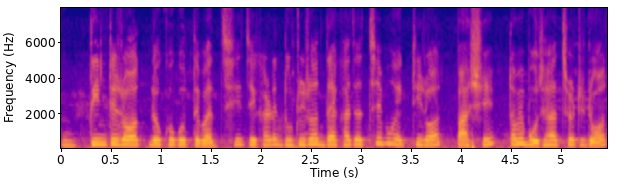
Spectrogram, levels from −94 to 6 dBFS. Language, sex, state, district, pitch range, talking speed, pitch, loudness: Bengali, female, West Bengal, North 24 Parganas, 240-270 Hz, 230 wpm, 245 Hz, -15 LUFS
